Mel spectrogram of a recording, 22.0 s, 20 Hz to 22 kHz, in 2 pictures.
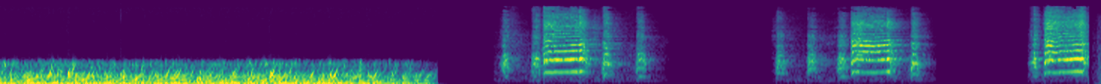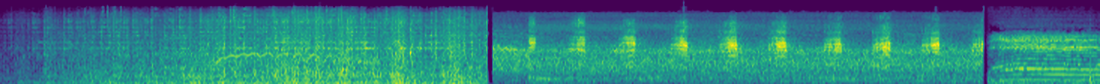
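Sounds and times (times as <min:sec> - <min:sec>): goat bleating: 0:20.9 - 0:22.0.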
